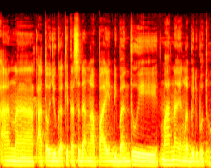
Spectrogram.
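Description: With a quiet background, a man speaks at a moderate pace in a very deep, low pitch. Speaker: podcast host and motivational speaker; podcast host. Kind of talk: casual interview. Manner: energetic, fiery; animated. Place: studio. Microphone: studio mic.

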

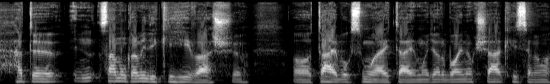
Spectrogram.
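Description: In a dark, mellow tone, a man talks at a fairly slow pace with a fairly low pitch. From Hungary, Baja. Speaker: muay thai coach. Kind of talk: interview. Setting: studio. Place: studio. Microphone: lapel.

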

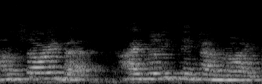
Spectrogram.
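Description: A woman talks at a fairly slow pace with a high pitch and fairly even intonation, with audible room echo and noticeable background noise. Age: 80s+. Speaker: public commenter at a school board meeting. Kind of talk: public comment. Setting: board meeting at a podium.

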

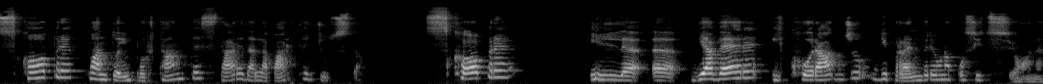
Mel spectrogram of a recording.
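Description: High-pitched speech from a woman, very slow with long, frequent pauses, very wide pitch swings and big swings in loudness, against a quiet background. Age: 40s. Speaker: video blogger / film commentator; video blogger, film commentator. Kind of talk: casual monologue to camera about a film. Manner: animated, enthusiastic. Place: home room. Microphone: phone near.

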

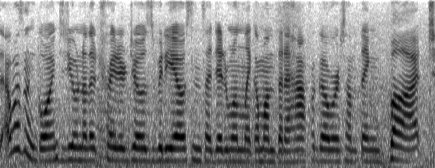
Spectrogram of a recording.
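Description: Against music in the background, a woman speaks with a dry sound and no echo. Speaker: vlogger. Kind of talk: casual vlog chat. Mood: cheerful, then angry and upset. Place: street. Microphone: phone near.

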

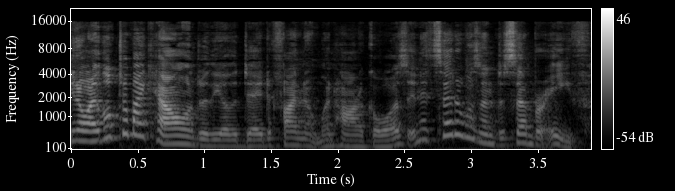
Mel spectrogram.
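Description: A very fast, warm-toned voice in a Boston accent. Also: woman. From New England, US. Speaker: coloring book artist and tutor; tutor. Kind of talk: live coloring tutorial with viewer chat. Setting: live video stream at home, dogs in background. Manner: chatty, warm and informal. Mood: cheerful, joking. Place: home room. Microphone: phone near.

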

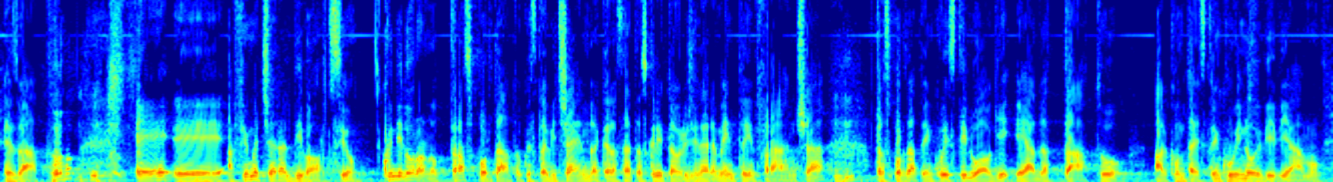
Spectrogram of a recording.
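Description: With a very deep, low pitch, a man speaks at a moderate pace using lively intonation. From Trieste, Italy. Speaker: stage actor. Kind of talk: TV interview answer. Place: studio. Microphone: lapel.

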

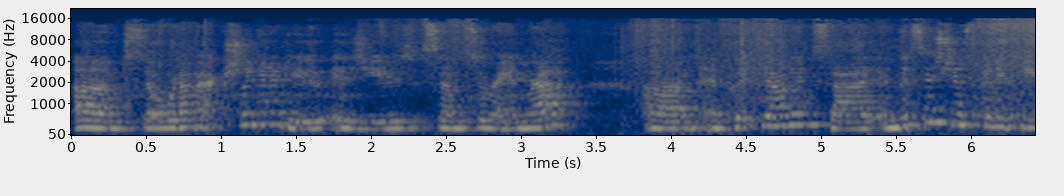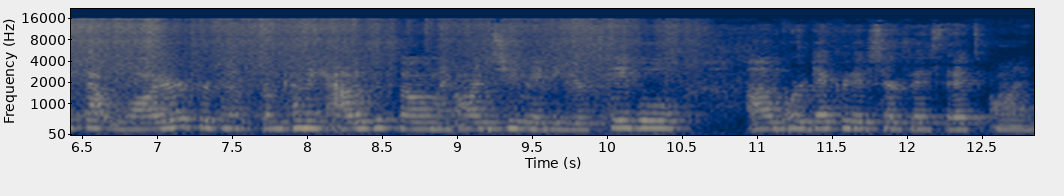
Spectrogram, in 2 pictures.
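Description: A woman speaks at a moderate pace, with noticeable background noise behind her. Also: ordinary pitch variation. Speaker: extension agent demonstrating crafts. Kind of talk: tutorial. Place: home room.

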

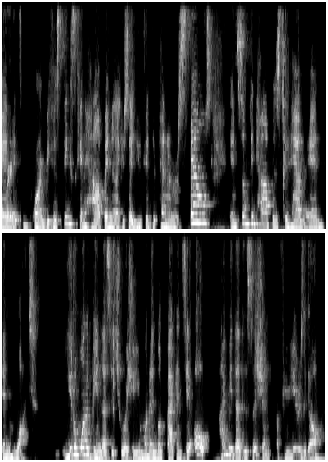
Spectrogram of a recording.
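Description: A woman talks at a fairly quick pace with ordinary pitch variation and a somewhat breathy voice against a quiet background. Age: 30s. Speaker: business and tax advisor, podcast host. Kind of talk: interview; conversational interview talk. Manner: halting, many fillers. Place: home room. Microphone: video call.

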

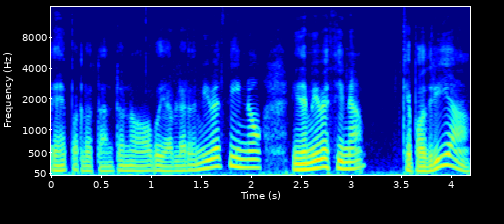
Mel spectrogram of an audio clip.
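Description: A man speaks with a dark, mellow tone. The background is quiet, and the sound is dry with no echo. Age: 50s. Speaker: astrology coach. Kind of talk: spiritual astrology talk to camera. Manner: animated, chatty. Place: open country. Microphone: lapel.

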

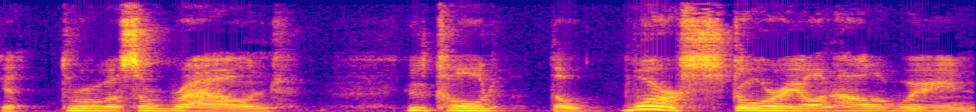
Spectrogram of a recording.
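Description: A man doing a cartoonish character voice at a medium pitch. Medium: puppet show. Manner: indignant, melodramatic.

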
